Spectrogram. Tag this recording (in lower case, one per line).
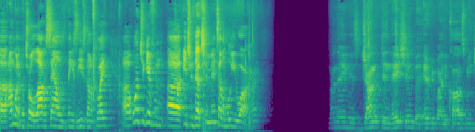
speech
